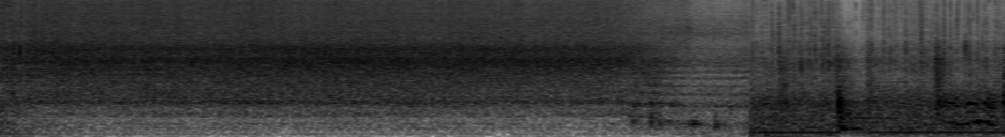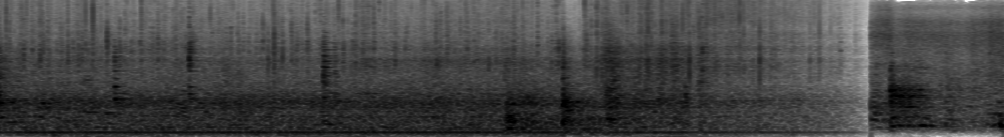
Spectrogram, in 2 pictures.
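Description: Food frying in hot oil in a restaurant kitchen. A loud, even sizzle runs for about five seconds, then gives way to clattering utensils and lighter sizzling over a steady low hum. It breaks off abruptly near the end.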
